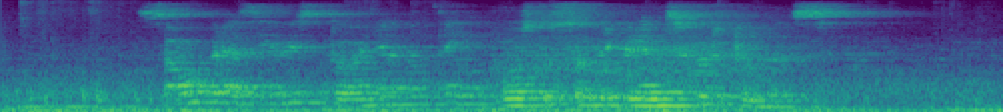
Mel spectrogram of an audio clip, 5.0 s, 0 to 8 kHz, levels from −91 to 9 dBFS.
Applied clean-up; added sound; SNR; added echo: none; Train; 6 dB; reverberation time 0.8 s.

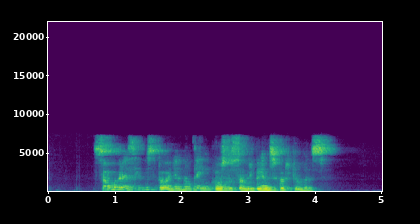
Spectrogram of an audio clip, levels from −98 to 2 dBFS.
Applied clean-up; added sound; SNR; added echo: neural mask model DeepFilterNet 3.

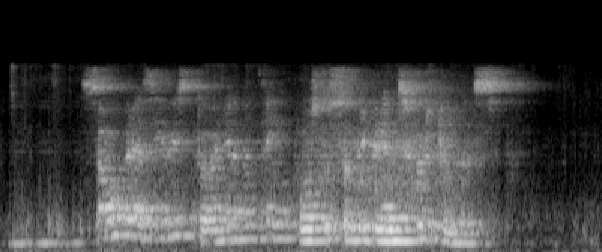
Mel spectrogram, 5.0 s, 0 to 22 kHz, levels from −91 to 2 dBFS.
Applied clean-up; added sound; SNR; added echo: neural separator model SepFormer DNS4.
